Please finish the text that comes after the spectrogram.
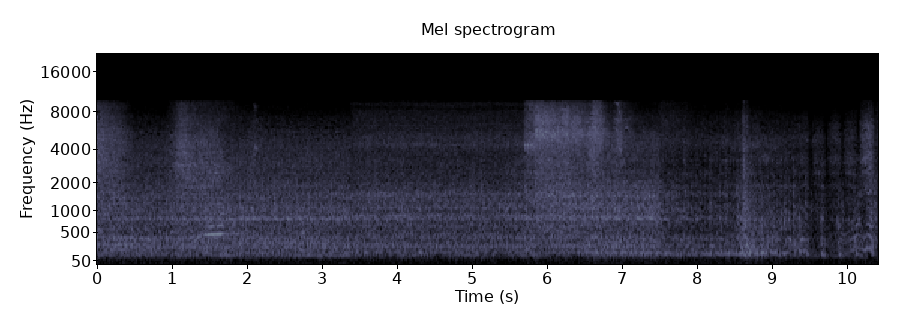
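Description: Military vehicles arrive in a column and pull up, with a steady engine rumble and air brakes hissing, a sharp release around the middle and further hisses near the end.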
